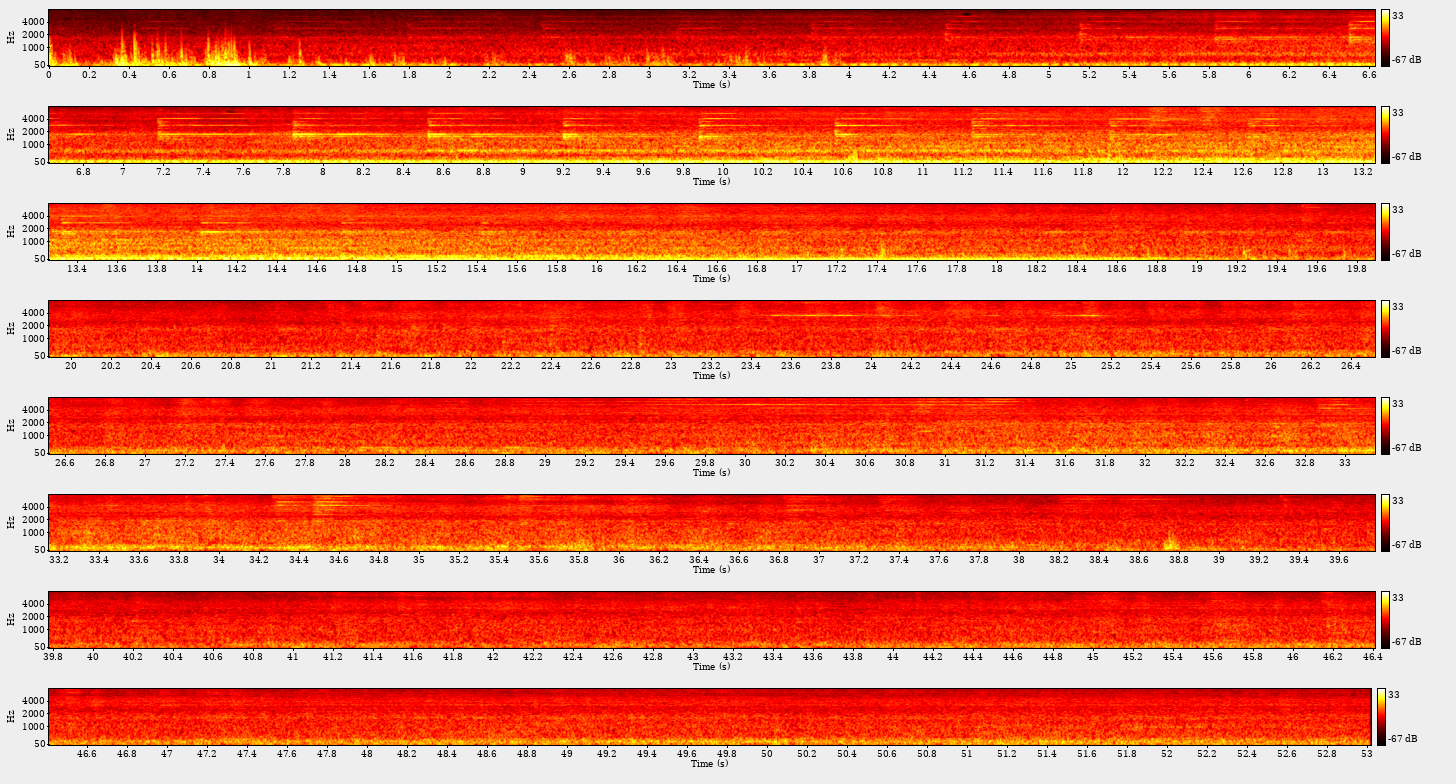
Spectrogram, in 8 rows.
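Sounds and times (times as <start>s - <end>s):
locomotive engine rumble: 0.0s - 23.0s
freight cars wheel and rail noise: 0.0s - 53.0s
wheel squeal: 23.2s - 25.3s, 29.5s - 31.4s.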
